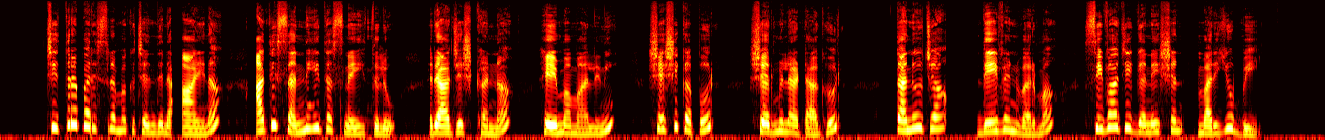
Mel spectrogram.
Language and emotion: Telugu, neutral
